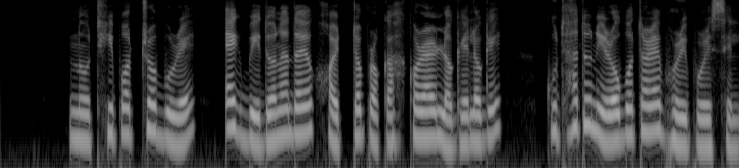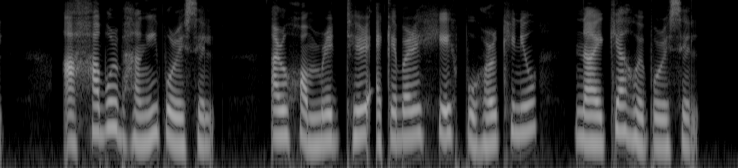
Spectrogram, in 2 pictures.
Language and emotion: Assamese, sad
